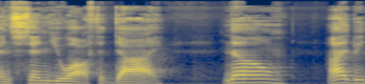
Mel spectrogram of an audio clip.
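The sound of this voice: With lively intonation, the reading voice stays unforced.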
